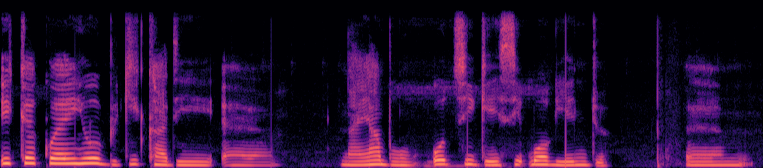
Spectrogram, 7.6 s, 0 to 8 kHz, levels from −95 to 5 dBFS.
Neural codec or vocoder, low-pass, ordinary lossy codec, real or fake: none; 7.2 kHz; none; real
